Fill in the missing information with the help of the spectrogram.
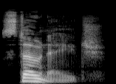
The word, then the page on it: stone age: British English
